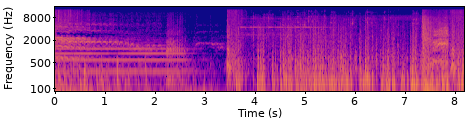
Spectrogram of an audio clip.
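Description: Hooves gallop at a steady clip-clop with a loud horse neigh, all inside the Western shooter game Gun, starting over a music bed and then turning into dense, close hoofbeats.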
